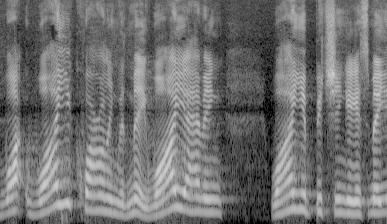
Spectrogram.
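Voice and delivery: mild indignant protest. Retold or imitated. Preacher as Moses answering the complainers, mildly indignant. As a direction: push back at accusers, pitch lifted. Acted Moses challenging his accusers.

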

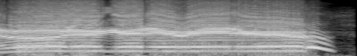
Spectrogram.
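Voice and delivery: high, loud sing-song yell; excited shout. Acted. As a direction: belt it out with glee. Excited at the screen.

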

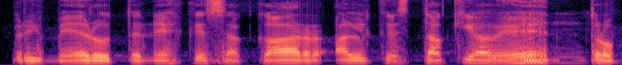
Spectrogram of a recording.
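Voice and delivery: low demon-like voice, lightly imitated; demonic voice. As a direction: growl it low like the thing inside. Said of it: "pero con una voz".

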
